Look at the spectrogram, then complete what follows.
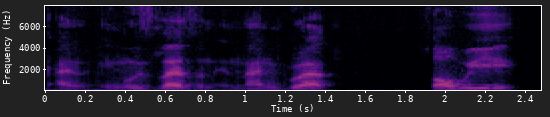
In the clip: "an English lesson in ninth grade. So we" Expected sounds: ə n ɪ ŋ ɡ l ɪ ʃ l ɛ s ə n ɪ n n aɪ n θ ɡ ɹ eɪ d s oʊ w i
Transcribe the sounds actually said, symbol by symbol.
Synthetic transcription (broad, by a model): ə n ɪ ŋ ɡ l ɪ s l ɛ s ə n ɪ n l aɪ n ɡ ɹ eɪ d s oʊ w i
